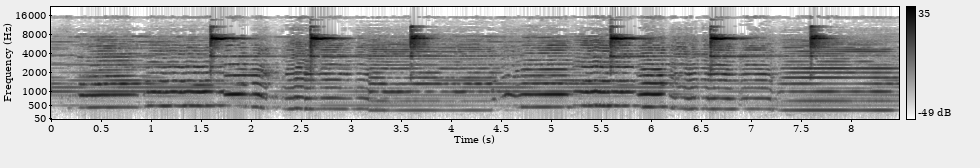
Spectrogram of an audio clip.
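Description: Violin playing a slow Carnatic melody in raga Ananda Bhairavi, its notes sliding and bending between pitches. Underneath runs a steady drone, with a light tick about once a second.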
